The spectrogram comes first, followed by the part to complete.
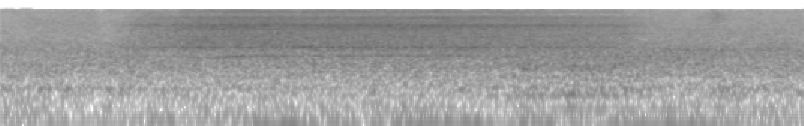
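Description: A person breathing audibly: one long, hissing breath swells in about half a second in and fades near the end, over a steady background hiss.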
